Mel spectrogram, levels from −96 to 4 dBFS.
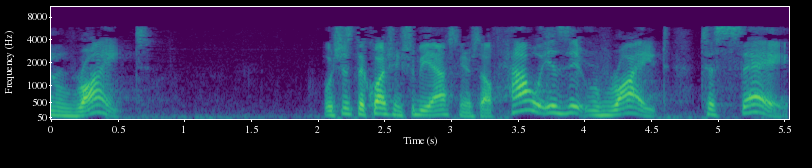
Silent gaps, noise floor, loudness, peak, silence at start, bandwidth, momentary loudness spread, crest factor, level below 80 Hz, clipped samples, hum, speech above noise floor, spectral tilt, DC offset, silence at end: none; -62 dBFS; -26 LUFS; -6 dBFS; 0 s; 6.2 kHz; 11 LU; 20 dB; -58 dBFS; under 0.1%; none; 36 dB; -5.5 dB/octave; under 0.1%; 0 s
